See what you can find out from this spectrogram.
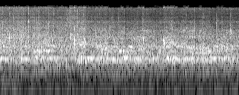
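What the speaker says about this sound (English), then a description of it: "you can hear these fans applauding these two men's brave efforts" A large crowd applauds and cheers in a dense, steady roar of clapping and voices, loud and continuous throughout.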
